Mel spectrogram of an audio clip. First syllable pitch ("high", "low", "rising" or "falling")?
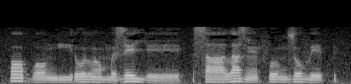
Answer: high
